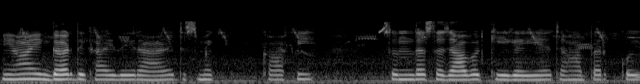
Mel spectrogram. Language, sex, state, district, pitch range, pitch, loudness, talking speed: Hindi, female, Jharkhand, Sahebganj, 210-230 Hz, 220 Hz, -29 LUFS, 160 wpm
